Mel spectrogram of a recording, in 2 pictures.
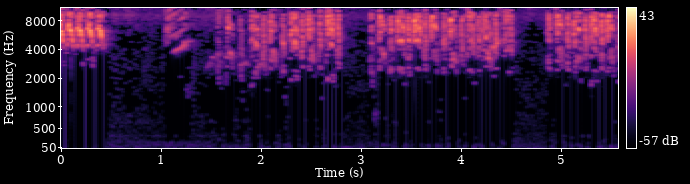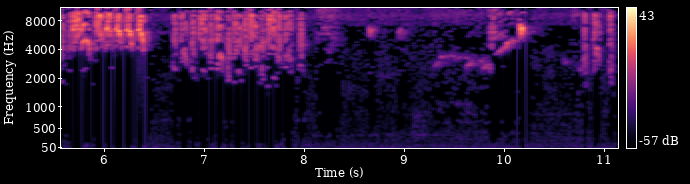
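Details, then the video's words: Female sogon calling, a sound played as a lure: four dense bursts of high, fizzing, rapid chatter, each about a second long with short gaps, then scattered thin whistled notes. "PANCINGAN SOGON TER AMPUH DENGAN SUARA SOGON BETINA!!!"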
